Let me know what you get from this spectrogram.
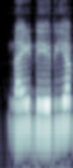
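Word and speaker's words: Cnidaria: है पहला पॉरिफेरा दूसरा नाइ डेरिया भी लिख सकते हो और सीलन टेरेटा लिख सकते हो ठीक है नाइजरिया सील रेटा तीसरा है टीनो फोरा नाइडिया साइलेंट ठीक है तीसरा टीनो फोरा चौथा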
